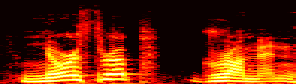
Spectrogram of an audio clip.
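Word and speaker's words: Northrop Grumman: you stock number three Northrup Grumman that's a hard one to say but that is the correct way to say it let's check this company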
